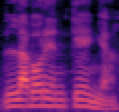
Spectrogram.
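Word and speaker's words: La Borinqueña: But let's talk about you and La Borinquena.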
